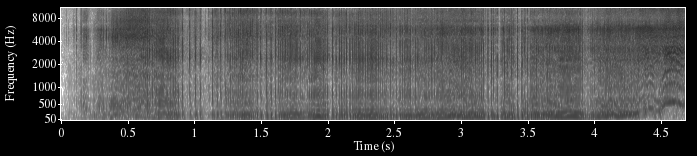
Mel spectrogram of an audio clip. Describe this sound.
Creepy Shoe Sound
